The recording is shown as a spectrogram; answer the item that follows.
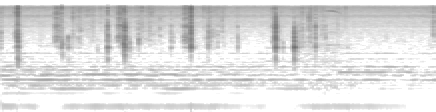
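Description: Quiet background music with steady held tones, over a few faint, scattered clicks from a screwdriver driving a tapping screw into the hard plastic of an RC chassis sub deck.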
